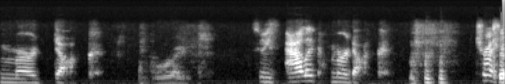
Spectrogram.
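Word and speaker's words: Murdaugh: his little mer Daw is how his last name is spelled but it's pronounced Murdock so he's Alec Murdock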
